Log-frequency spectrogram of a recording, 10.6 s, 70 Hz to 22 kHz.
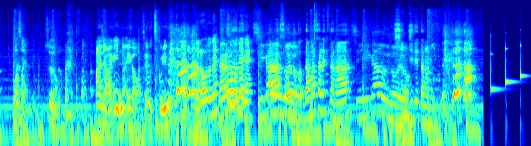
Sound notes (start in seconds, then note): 8.8 laughs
